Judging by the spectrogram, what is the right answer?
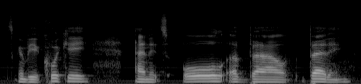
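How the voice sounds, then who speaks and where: A British man hosting a casual solo podcast, husky from a cold, chatty and rambling with many fillers. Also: medium pitch, steady tone, moderate pace, a little mellow. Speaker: podcast host.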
